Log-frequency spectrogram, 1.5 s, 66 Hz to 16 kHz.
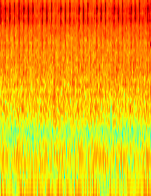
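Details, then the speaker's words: Nissan Tiida 1.8 16-valve at idle: uneven, lumpy beat with a steady missing pulse; injector cut test isolates one dead cylinder, traced to a failed ignition coil damaged by lack of system maintenance; coil replacement needed. "a falha está nessa bobina aqui do aporte liga vamos avisar o cliente que também a necessidade se a troca da bobina devido à falta de manutenção do sistema acabou danificando a buzina"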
